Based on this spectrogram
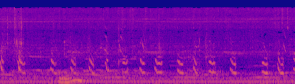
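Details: Two francolin chicks fighting and playing give many short, high, down-slurred peeps, overlapping in a rapid patter, over a steady low hum.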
